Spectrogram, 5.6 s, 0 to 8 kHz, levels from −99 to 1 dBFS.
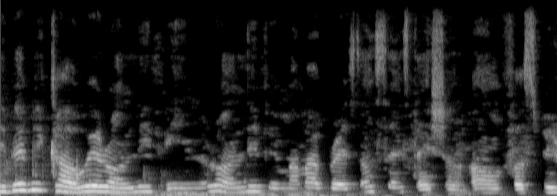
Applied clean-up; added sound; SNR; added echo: classical method log-MMSE.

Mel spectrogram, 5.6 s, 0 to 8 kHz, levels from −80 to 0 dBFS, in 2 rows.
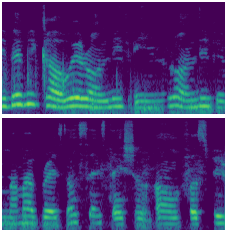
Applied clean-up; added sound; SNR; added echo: neural mask model RNNoise.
